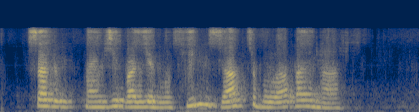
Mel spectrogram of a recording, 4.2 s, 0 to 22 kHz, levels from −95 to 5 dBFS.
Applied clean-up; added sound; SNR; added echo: neural separator model SepFormer DNS4.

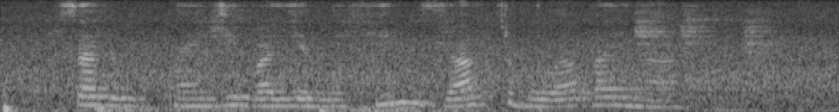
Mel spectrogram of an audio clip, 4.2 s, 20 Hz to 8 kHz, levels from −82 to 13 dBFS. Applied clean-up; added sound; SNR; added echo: none; Water; 4 dB; reverberation time 0.5 s.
